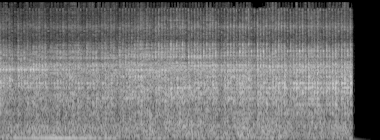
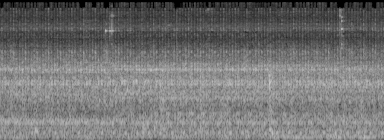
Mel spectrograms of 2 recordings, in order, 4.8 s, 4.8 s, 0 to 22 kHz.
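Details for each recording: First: Maruti Suzuki Swift diesel, about 154,000 km, idling: loud, busy, uneven metallic clatter, suspected timing chain kit noise; belt removed to rule it out, rocker versus timing noise to be checked on opening the engine. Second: Maruti Suzuki Swift diesel at about 154,000 km, after replacing the complete timing kit that caused heavy knocking: now an even idle with steady diesel clatter and no knock.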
